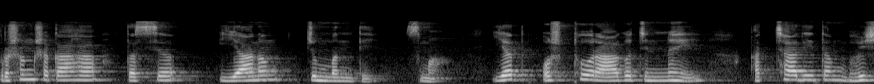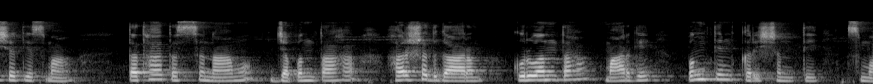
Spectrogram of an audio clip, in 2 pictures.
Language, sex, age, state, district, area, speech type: Sanskrit, male, 30-45, West Bengal, North 24 Parganas, rural, read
